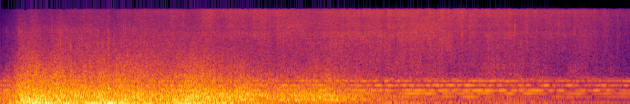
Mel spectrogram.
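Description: Cinematic intro sting: a deep rumbling boom swells up at the start and slowly fades, with a sustained chord ringing beneath it and dying away at the end.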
